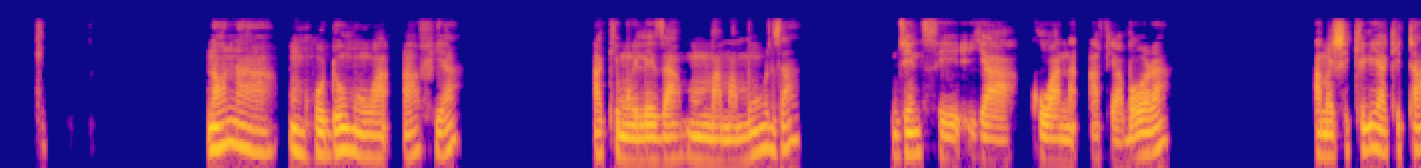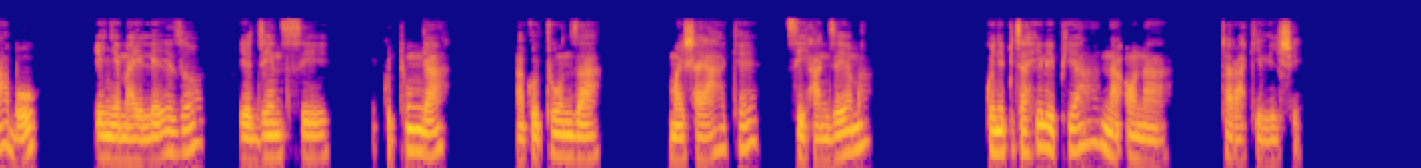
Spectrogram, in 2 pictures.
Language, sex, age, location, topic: Swahili, male, 18-24, Nakuru, health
